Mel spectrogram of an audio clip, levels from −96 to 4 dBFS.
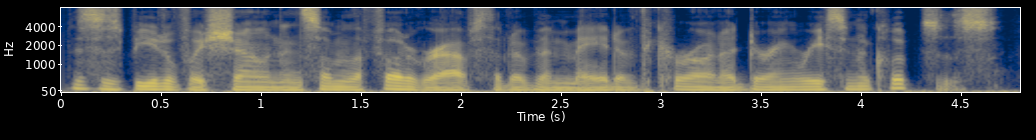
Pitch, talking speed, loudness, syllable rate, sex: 95 Hz, 240 wpm, -17 LUFS, 6.4 syllables/s, male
